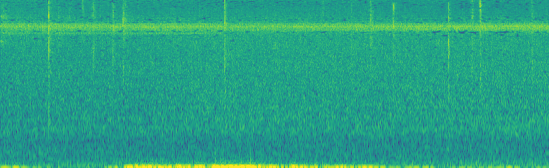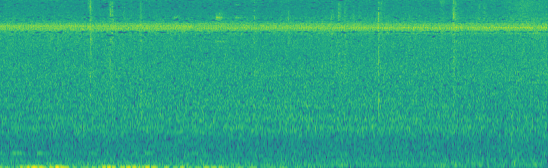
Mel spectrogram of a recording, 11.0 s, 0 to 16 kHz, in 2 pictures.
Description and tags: Recording at the start of a storm. Recorded on an Audio-Technica AT2020USB+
